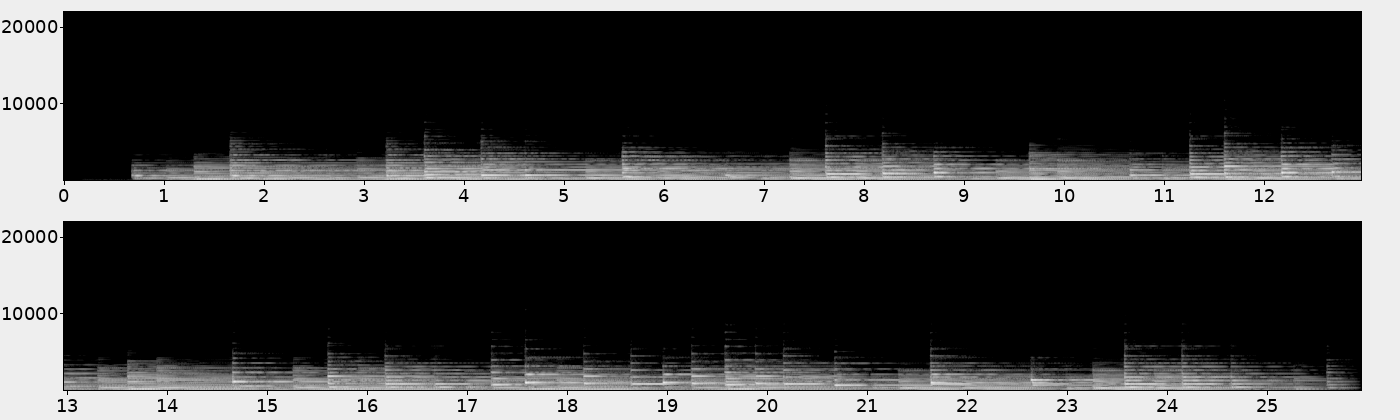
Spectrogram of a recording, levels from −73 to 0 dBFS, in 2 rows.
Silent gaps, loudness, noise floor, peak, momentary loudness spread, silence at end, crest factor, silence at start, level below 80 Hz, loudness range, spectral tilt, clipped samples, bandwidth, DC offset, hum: none; -20 LUFS; -69 dBFS; -2 dBFS; 9 LU; 0.1 s; 18 dB; 0.65 s; -60 dBFS; 2 LU; -7.5 dB/octave; under 0.1%; 6.6 kHz; under 0.1%; none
